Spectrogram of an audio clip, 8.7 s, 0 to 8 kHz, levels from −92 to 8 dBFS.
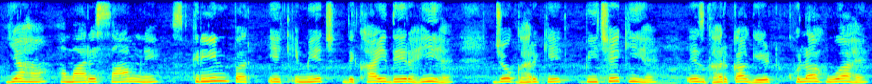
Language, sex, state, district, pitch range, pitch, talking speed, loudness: Hindi, female, Maharashtra, Solapur, 245-285 Hz, 265 Hz, 165 wpm, -22 LUFS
